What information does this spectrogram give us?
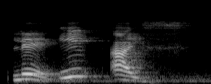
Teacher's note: Fíjate que entre la E y la I hay una separación, es un hiato. Entre la I y la A es otro hiato, otra separación. · la I es cerrada, tónica, y está entre dos abiertas. Como es cerrada tónica, la I se va a separar de las dos abiertas.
